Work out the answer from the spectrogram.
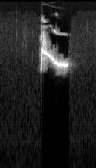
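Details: Lesser goldfinch giving a single clear whistle that slides gently downward and levels off, lasting under half a second, with silence all around.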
